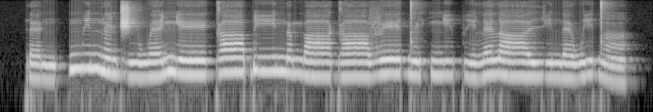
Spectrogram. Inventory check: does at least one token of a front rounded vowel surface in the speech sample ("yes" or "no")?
no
